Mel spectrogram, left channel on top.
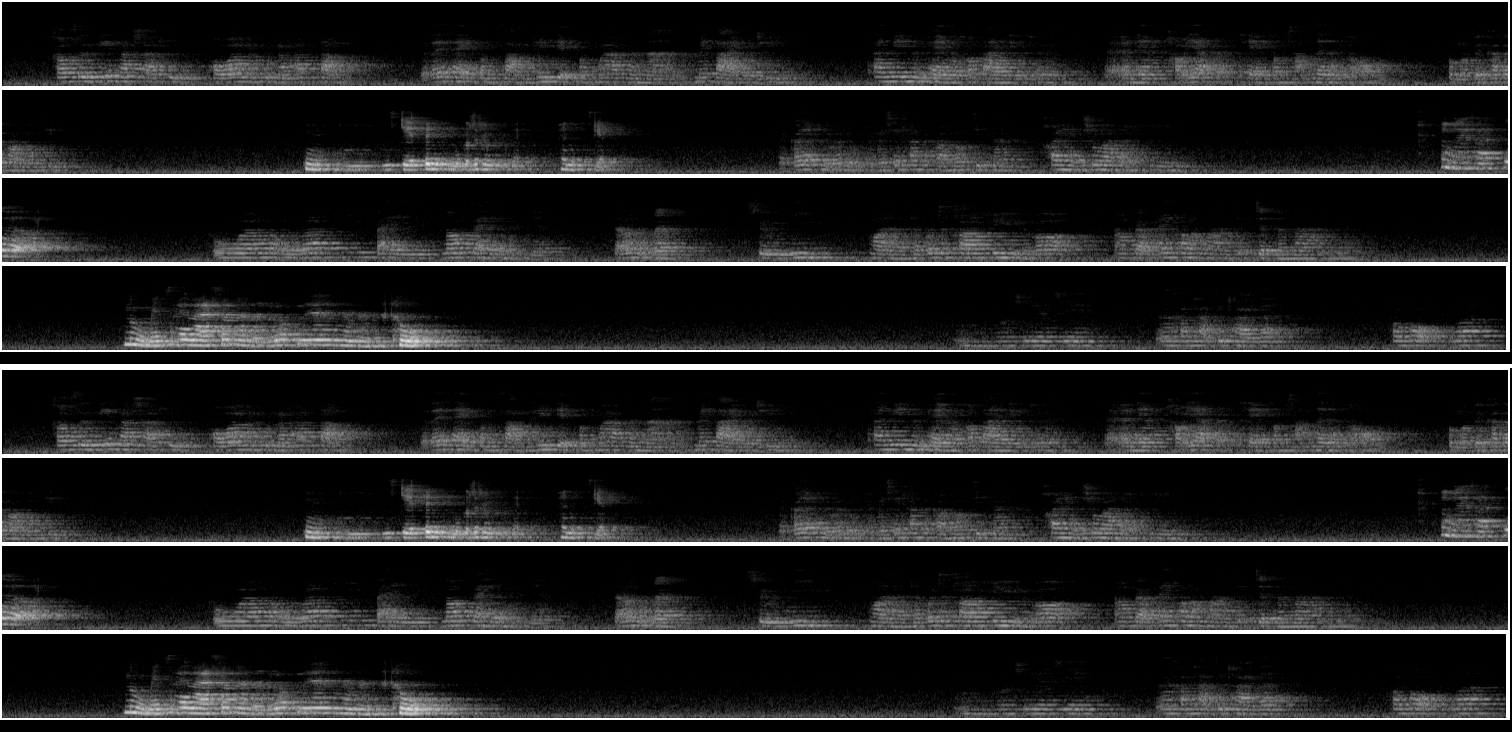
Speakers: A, on the right; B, on the left.
A: เขาซื้อมีดราคาถูกเพราะว่ามันคุณภาพต่ำจะได้แทงซ้ำๆให้เจ็บมากๆนานๆไม่ตายสักทีถ้ามีดมันแพงมันก็ตายเร็วใช่ไหมแต่อันเนี้ยเขาอยากแบบแทงซ้ำๆหลายๆรอบผมก็เป็นฆาตกรโรคจิต
B: อืมเกลียดเป็นหนูหนูก็จะทำอย่างนั้นแหละถ้าหนูเกลียด
A: แต่ก็ยังถือว่าหนูยังไม่ใช่ฆาตกรโรคจิตนะค่อยยังชั่วหน่อยพี่
B: ทำไมคะกลัวเหรอ
A: กลัวสมมุติว่าพี่ไปนอกใจหนูอย่างเงี้ยแล้วหนูแบบซื้อมีดมาแล้วก็จะฆ่าพี่แล้วก็เอาแบบให้ทรมานเจ็บๆนานๆเนี่ย
B: หนูไม่ใจร้ายขนาดนั้นหรอกแม่โถ
A: อืมโอเคโอเคเออคำถามสุดท้ายละ เขาบอกว่า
